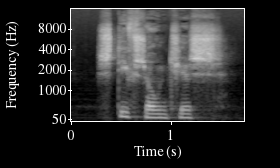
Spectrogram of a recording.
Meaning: plural of stiefzoontje
- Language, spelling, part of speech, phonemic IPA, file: Dutch, stiefzoontjes, noun, /ˈstifsoncəs/, Nl-stiefzoontjes.ogg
